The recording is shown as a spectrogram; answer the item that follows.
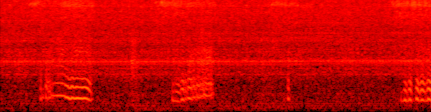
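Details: Female house rabbit Sumi snoring while asleep, a habit since youth; a few wobbly, whiny nasal tones, each under a second, one faint click between them, then another rising squeaky breath at the end, with low background hum.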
